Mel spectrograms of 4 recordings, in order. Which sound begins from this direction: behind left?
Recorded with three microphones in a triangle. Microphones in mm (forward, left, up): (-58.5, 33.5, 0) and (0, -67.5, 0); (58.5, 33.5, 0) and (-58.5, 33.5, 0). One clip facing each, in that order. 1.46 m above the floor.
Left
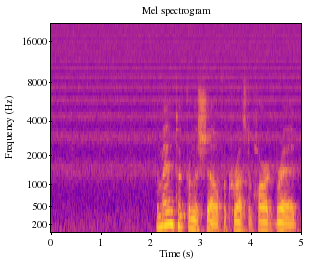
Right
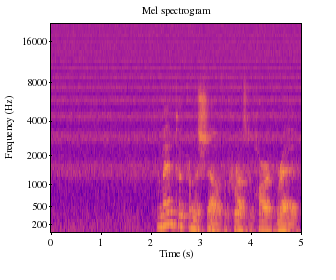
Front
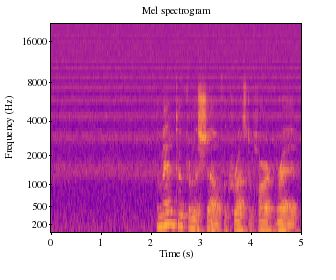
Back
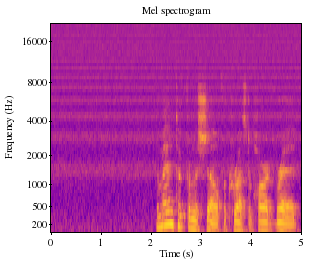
A man speaking, at 2.1 s.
